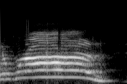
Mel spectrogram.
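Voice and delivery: high, loud, drawn-out shout; acted yell. Kid yelling at batter who just stands there, urgent shout. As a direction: holler it like a kid at a ballgame.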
